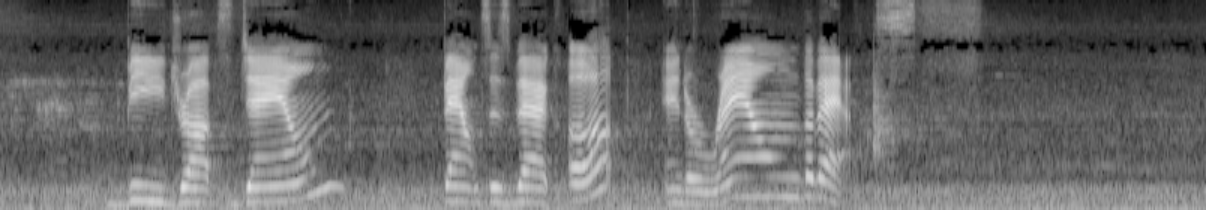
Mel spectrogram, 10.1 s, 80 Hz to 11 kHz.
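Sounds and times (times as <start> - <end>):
low background rumble and hum: 0.0 - 10.0.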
